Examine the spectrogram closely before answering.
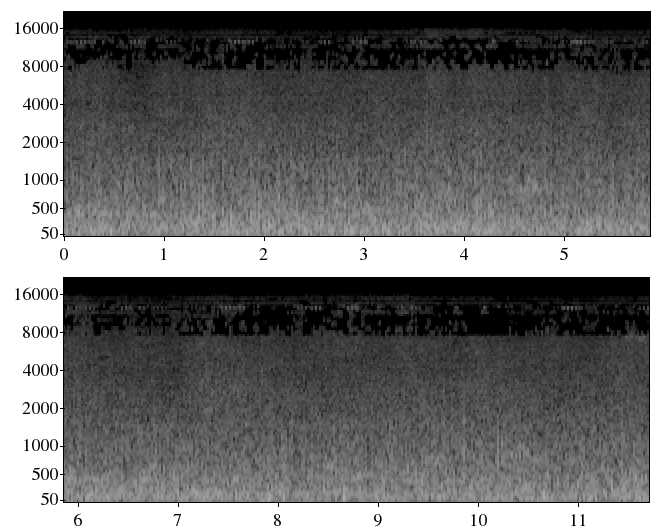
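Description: Wind rushes steadily past a gliding flyer.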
